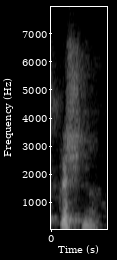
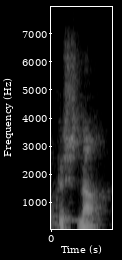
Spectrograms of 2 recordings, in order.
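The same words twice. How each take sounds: First: The name ends on a consonant sound. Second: The name ends on an added vowel sound. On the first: This is the original form of the name. "the actual word is Krishna" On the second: This is how Canadians say it. "we call him Krishna because Canadians can't say anything that does not end with R or A"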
